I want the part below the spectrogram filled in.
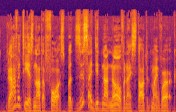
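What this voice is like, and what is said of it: German accent. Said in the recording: “why the German accent? I mean, it sounds sort of familiar”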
